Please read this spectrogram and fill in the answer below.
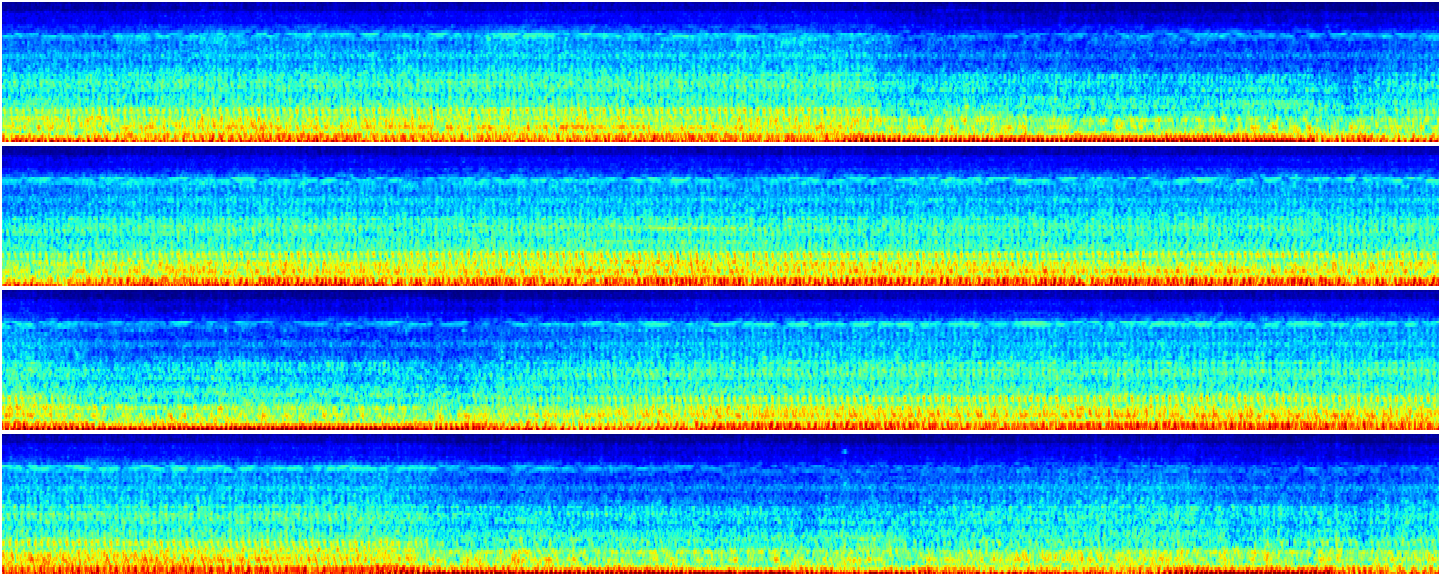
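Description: A vehicle engine runs slowly throughout, its low hum stepping up and down in pitch every few seconds as the throttle is eased on and off while it follows cattle at walking pace.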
